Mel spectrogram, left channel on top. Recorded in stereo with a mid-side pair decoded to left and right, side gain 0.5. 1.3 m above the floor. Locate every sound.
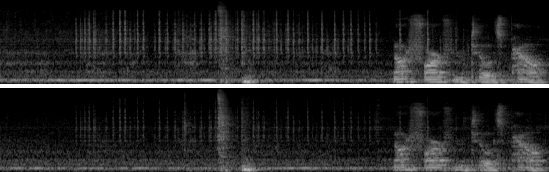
1.8 s tearing paper: 55° right, 2 m
3.9 s a man speaking: 35° left, 1.3 m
